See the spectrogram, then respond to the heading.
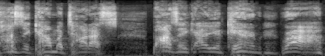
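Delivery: mock frantic, panicked, high-pitched screeching rant. Retelling how a panicking man screeched at enlisted kids; retelling a screech. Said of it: "he starts screeching Posse Comitatus".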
